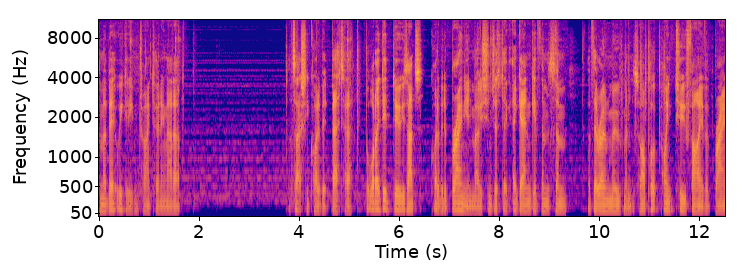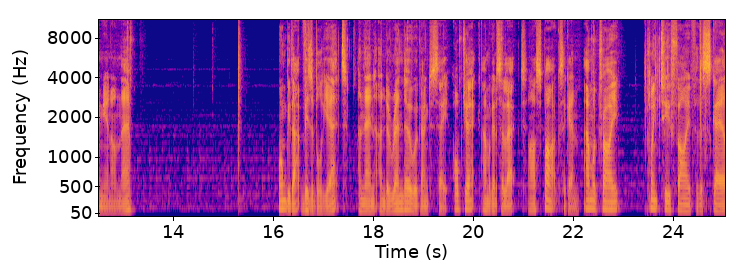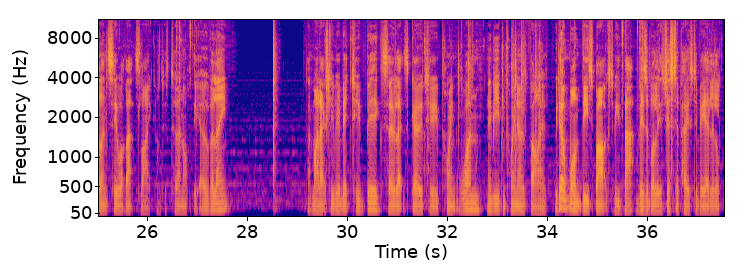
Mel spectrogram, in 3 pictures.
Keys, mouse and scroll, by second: 1.6 space, 3.7 space, 4.9 click, 5.0 space, 7.7 click, 10.5 KP_Decimal, 10.7 KP_2, 10.9 KP_5, 11.2 KP_Enter, 13.1 click, 13.3 space, 15.2 space, 15.8-18.6 scroll down 1, 18.6 click, 22.4 click, 23.5 KP_Decimal, 23.7 KP_2, 23.9 KP_5, 24.6 KP_Enter, 26.6 click, 27.6 space, 28.4 space, 29.1-30.1 scroll up 1, 30.1 click, 32.3-33.5 typing, 32.7 click, 33.8 KP_Enter, 34.7-35.9 scroll down 1, 35.9 click, 36.4 space.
